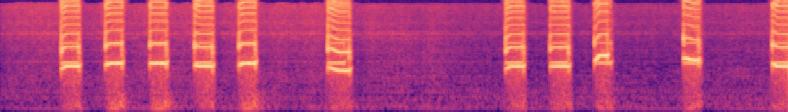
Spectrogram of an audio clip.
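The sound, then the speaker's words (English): Eleven short electronic beeps from a keypad door lock tap out a simple tune, a run of five quick even tones, a pause, then more beeps stepping slightly up and down in pitch, with no voices. “What's it used to play it? Carrot. A keypad door lock.”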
